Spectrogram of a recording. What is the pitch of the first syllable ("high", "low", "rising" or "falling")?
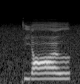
high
